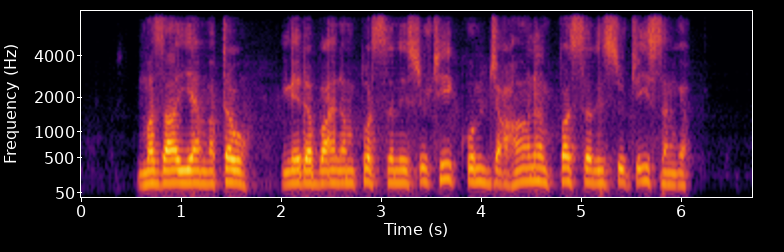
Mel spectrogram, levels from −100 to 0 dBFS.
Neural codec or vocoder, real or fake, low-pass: codec, 16 kHz, 0.8 kbps, ZipCodec; fake; 7.2 kHz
